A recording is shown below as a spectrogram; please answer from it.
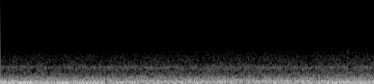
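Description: A 2017 Maserati Ghibli SQ4 cruises quietly in ICE mode, a steady low engine and road rumble heard from inside the cabin, even and unbroken, with no voices.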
